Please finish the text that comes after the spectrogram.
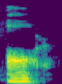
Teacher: your tongue is high up in your mouth and pushed back so that the sides of the tongue are in contact with the insides of your upper molars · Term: standard american r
